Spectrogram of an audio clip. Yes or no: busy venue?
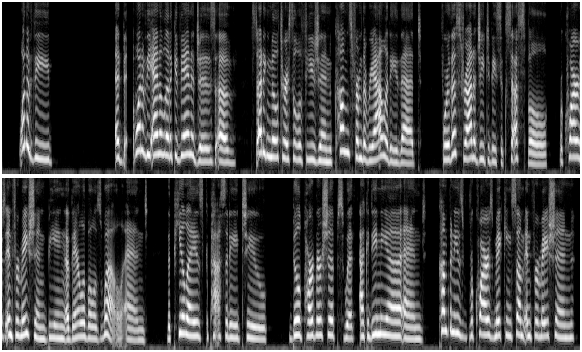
no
